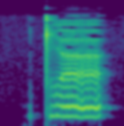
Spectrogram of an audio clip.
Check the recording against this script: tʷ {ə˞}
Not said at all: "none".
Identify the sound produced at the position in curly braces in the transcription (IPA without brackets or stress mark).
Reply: ə˞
